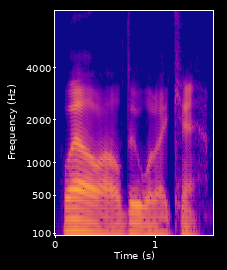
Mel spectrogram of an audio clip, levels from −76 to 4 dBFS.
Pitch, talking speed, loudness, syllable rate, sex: 90 Hz, 225 wpm, -19 LUFS, 4.6 syllables/s, male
